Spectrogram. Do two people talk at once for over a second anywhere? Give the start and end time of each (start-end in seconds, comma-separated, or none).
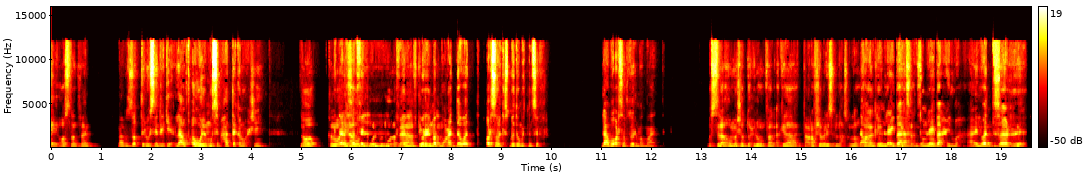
5.7-8.0, 16.2-17.8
